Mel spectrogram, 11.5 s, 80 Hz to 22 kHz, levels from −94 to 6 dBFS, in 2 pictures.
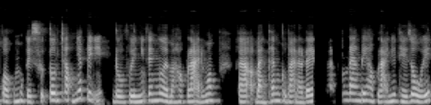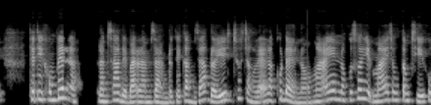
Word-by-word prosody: có 230 - +1
một 255 - -1
cái 215 - 0
sự 210 - -4
tôn 270 -1 +5
trọng 270 -4 -1
nhất 325 +3 0
định 280 -2 -1
ấy, 255 +3 -5
đối 205 -1 -1
với 215 -1 +4
những 220 +3 0
cái 255 - 0
người 255 -3 +2
mà 205 - -1
học 205 +1 -5
lại, 220 - +3
đúng 215 - -2
không? 255 0 -1 0.3
Và 210 -1 +2
bản 200 -2 +3
thân 250 +1 0
của 235 - -3
bạn 205 -2 0
ở 190 - 0
đây 215 +3 +2 0.2
bạn - - -12
cũng 265 - -11
đang 265 -1 +1
đi 265 - +1
học 235 -2 -3
lại 210 0 +1
như 235 - +1
thế 215 -2 0
rồi 225 -1 +3
ấy. 275 - -2 0.3
Thế 300 - +4
thì 300 - +2
không 280 0 0
biết 350 +3 +6
là 235 - 0 0.3
làm 225 -1 +2
sao 275 +3 +1
để 215 - +1
bạn 205 +1 +3
làm 205 -1 -1
giảm 200 -3 0
được 200 - -4
cái 205 - -3
cảm 240 -4 0
giác 280 +4 0
đấy? 220 +3 +4
Chứ 335 - -6
chẳng 250 -9 -3
lẽ 220 +5 0
là 260 - -1
cứ 315 - -3
để 245 -9 +2
nó 180 0 -4
mãi, 260 +8 +2
nó 280 -3 -2
cứ 280 - -2
xuất 335 - +1
hiện 280 -9 0
mãi 230 +4 +2
trong 275 -1 -3
tâm 270 -1 +1
trí 225 -4 +1
của 275 - -1
235 Hz, 360 wpm, -22 LUFS, 210-270 Hz, 0.3 s, biết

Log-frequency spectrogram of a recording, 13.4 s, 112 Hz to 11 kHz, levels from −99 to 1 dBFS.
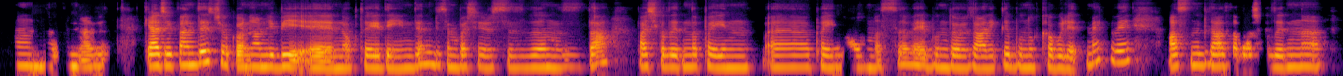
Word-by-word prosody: Anladım, 210 -1 -3
evet. 100 +1 -2 0.4
Gerçekten 215 +1 +6
de 255 +1 +8
çok 235 -3 -3
önemli 200 -1 +2
bir, 205 0 +5 0.3
ııı, 185 - -2
noktaya 190 +1 0
değindin. 195 +4 -1
Bizim 205 -3 -4
başarısızlığımızda 195 +1 -2 0.3
başkalarının 200 -1 +1
da 200 0 -2
payının, 190 -1 -1
ııı, 195 0 -2
payının 195 0 -1
olması 190 -11 -4
ve 110 - -1
bunu 195 -1 -2
da 195 - +2
özellikle 185 +2 -1
bunu 195 -1 -3
kabul 190 -3 -1
etmek 250 - -4
ve 265 +1 0 0.4
aslında 205 +2 +1
biraz 205 -2 +1
da 205 0 -1
başkalarına, 200 0 -2
195 Hz, 135 wpm, -23 LUFS, 190-205 Hz, 0.4 s, de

